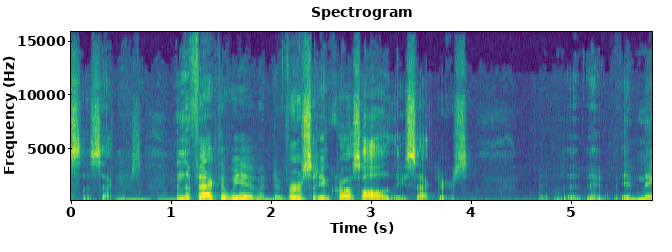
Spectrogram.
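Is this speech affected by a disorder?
No.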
